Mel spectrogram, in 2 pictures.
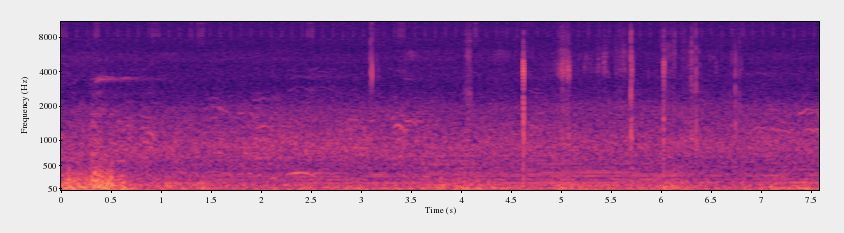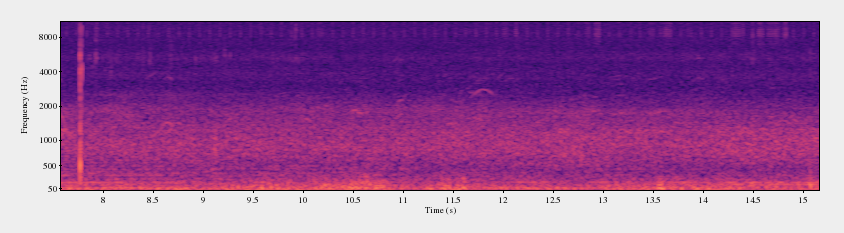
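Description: Wind buffeting an action camera's microphone as it is moved about, with a louder low rumble at the very start and a handful of light clicks in the middle.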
